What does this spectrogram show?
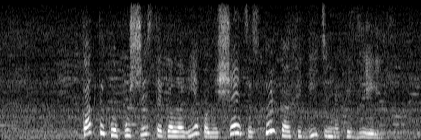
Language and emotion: Russian, positive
